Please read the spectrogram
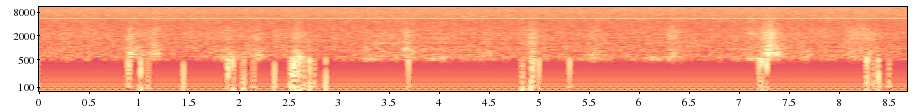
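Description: Dull low thuds of feet landing and stepping on the floor, with brief rustles of clothing, at irregular intervals as a martial-arts form is performed, a cluster of them about two to three seconds in. A steady low hum runs underneath.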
